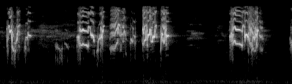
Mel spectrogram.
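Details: Captive pair of young peach-faced lovebirds, red-headed green opaline and red-faced dark green, uttering dense, rasping, high chattering bursts that run almost continuously, broken by brief pauses.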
